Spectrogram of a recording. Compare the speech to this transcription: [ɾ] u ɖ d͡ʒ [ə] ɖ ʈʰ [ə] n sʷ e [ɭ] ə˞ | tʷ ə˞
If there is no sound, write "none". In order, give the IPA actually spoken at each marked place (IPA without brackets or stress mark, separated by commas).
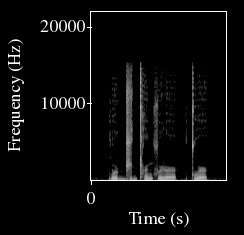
ɾ, ə, ə˞, ɭ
